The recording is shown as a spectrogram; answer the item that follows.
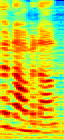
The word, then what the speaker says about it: phenomenon: How to pronounce phenomenon. First say fem, but replace the M with an N. Then say non, but replace the last N with an M. Nom.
